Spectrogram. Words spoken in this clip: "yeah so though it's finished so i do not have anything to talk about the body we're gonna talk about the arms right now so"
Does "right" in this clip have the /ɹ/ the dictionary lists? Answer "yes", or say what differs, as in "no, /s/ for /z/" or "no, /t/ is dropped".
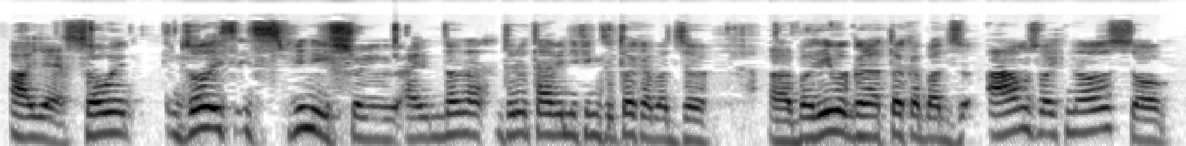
yes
